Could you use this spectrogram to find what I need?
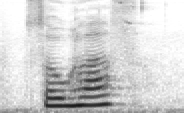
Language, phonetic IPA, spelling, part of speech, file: Czech, [ˈsou̯ɦlas], souhlas, noun / verb, Cs-souhlas.ogg
- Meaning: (noun) agreement, consent; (verb) second-person singular imperative of souhlasit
